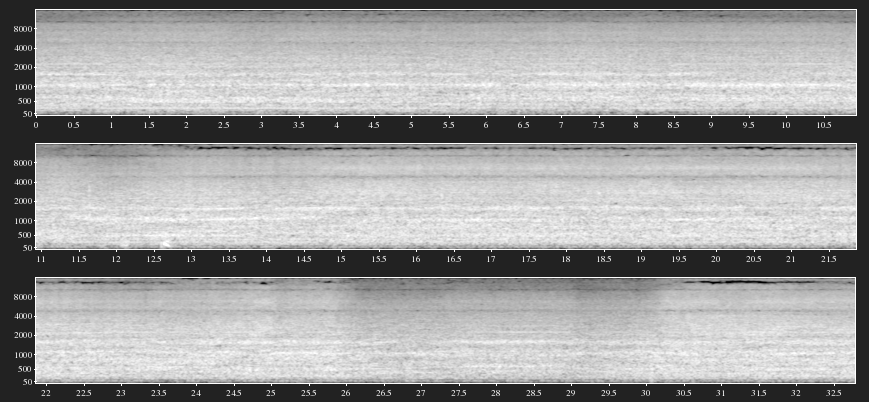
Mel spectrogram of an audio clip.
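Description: Handheld hair dryer blowing steadily at the roots of short hair, a continuous rush of air. The sound dips slightly for a few seconds near the end.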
